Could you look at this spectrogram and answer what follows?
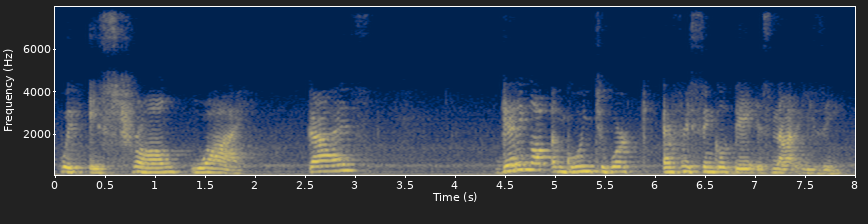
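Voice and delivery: ordinary talk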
